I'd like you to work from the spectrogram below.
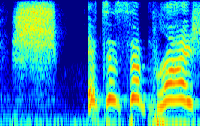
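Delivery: high, loud mock hush; retold frantic warning; urgent shushing. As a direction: shush someone in a panic. Retells urgent texted hushing.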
